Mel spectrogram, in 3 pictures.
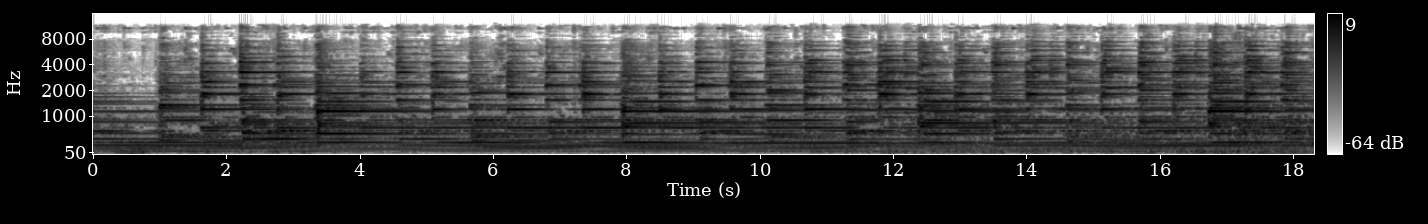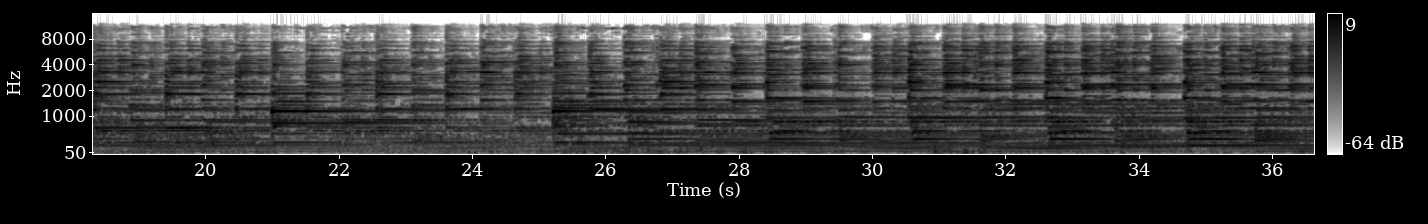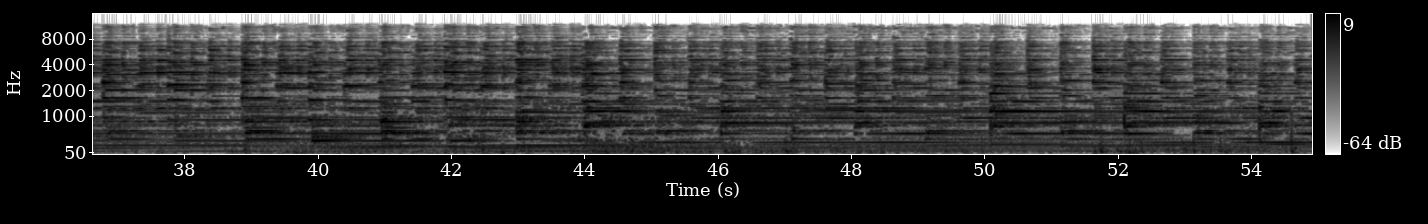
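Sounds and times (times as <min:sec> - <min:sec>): church bells ringing a peal: 0:00.0 - 0:54.9
heavy bell strokes: 0:00.0 - 0:54.9.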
